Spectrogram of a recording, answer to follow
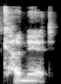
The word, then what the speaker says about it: Knytt: the the the knit series and it is knit it's k-n-y-t-t i called it knit underground for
